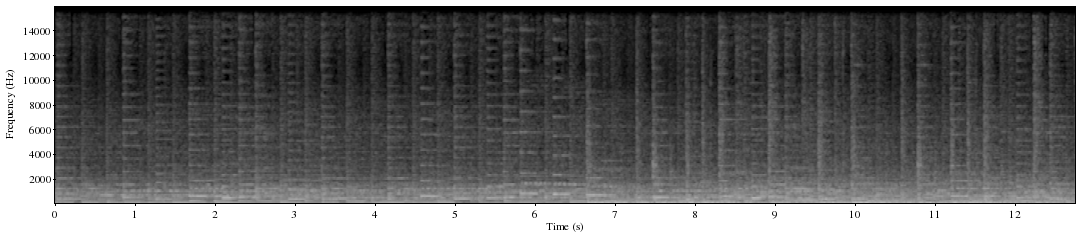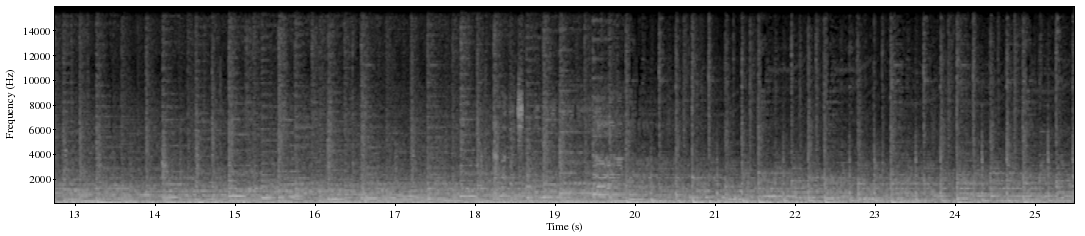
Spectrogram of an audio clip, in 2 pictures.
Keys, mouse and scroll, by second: 0.0-0.2 typing, 0.8 middle click, 1.4 click, 1.8 middle click, 3.7-4.9 middle drag, 6.9 middle click, 9.4 g, 10.8 s, 13.5 g, 14.4 s, 17.6 shift+middle click, 20.1 click, 20.6 middle click, 22.4-25.1 middle drag.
